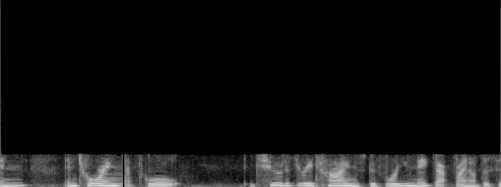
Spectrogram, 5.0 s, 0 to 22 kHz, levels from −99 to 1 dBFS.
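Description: The whole thing runs through G.723.1 at around 6.3 kbit/s, and the codec damage is heavy. Nothing gets through above 4 kHz, so it's muffled and hoarse, and the slow-updating voice model smears the consonants together.

Right after "and touring", from 1.16 to 1.30 s, there's VoIP packet loss concealed by the speech codec. Roughly 90 ms went missing, which fits three lost 30 ms frames. The decoder stretches the last sound into a fading buzzy tone or coloured noise, then mutes on the third frame, and it comes back weak or distorted for a bit afterwards.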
